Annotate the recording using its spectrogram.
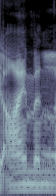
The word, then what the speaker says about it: Aemon: It should be Iman, not Aemon.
